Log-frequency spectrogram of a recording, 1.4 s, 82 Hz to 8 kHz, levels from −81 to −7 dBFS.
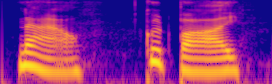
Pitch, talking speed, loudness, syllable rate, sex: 185 Hz, 130 wpm, -18 LUFS, 3.8 syllables/s, female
